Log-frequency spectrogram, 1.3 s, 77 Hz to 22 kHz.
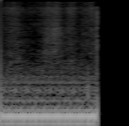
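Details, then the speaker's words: Electrolux LTD13 washing machine, noise during spin and water drain: loud, steady low hum with faint rough pulsing from the drain pump, whose impeller was found broken. "para fora já percebi o barulho vinha da eletrobomba porque nesse momento a única coisa que tá em movimento é a"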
